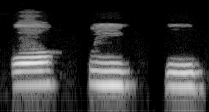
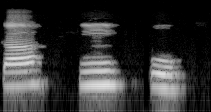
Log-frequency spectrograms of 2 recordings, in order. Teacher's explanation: دیکھا آپ نے، ہم نے قوف میں اور کاف میں فرق کیا، مطلب قوف کو موٹا پڑا، قوف قی کو، اور کاف کو باریک پڑھا، کا کی کو۔ قوف کون سا ہے؟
